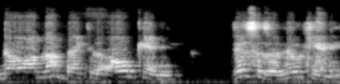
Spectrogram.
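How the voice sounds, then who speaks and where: Amid noticeable background noise and audible room echo, a man with a high pitch speaks in a raised, projected voice at a moderate pace. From Arkansas, US South. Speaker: podcast guest sharing recovery story. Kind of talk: interview testimony. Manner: repetitive, emphatic.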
